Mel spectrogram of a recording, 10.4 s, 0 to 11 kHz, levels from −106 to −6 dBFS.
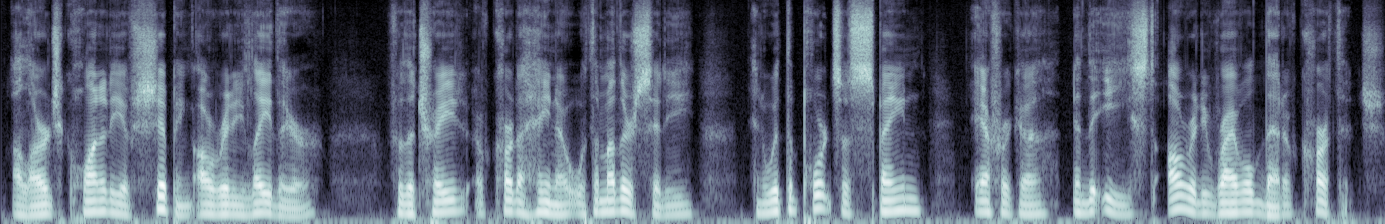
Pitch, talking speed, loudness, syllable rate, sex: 105 Hz, 185 wpm, -19 LUFS, 6.0 syllables/s, male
